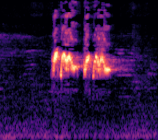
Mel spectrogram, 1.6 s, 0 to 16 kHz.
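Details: Female red-whiskered bulbul, a caged bird, calling to excite males: a single lively phrase of quick, slurred whistled notes in two parts lasting about 0.6 seconds, clear against a quiet background.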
